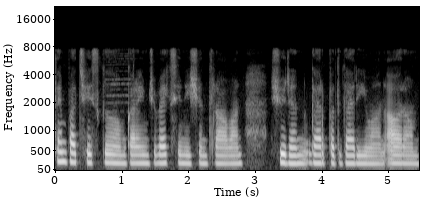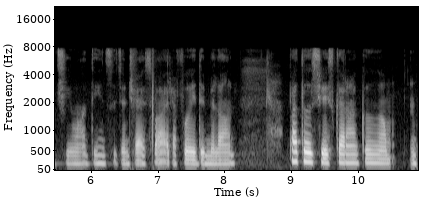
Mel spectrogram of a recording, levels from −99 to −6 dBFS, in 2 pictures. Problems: none marked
